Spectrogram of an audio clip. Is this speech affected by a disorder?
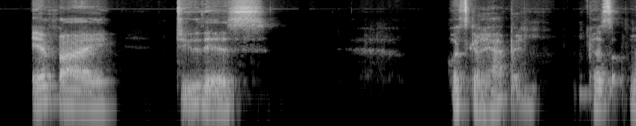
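No.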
